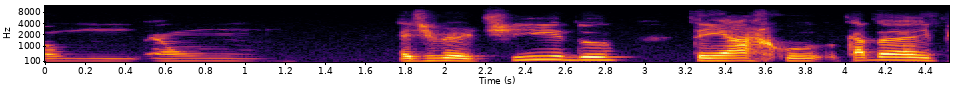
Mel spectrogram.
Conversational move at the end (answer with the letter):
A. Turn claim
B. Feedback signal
B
